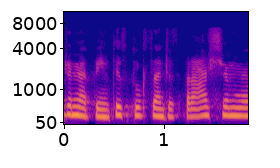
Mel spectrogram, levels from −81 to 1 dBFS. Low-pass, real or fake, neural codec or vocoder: 7.2 kHz; fake; codec, 16 kHz, 1 kbps, FreqCodec, larger model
